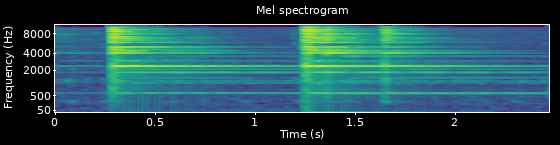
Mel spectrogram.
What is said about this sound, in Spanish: Tenemos que sonar la campana.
